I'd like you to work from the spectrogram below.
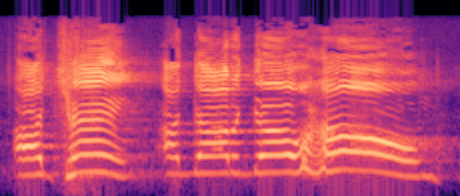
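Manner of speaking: put-on high, slow, urgent boy's voice; a small boy pleading that he must go home; little boy's plea. Little boy refusing the ride, high slow plea. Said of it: "it's my favorite line".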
